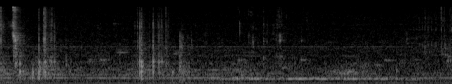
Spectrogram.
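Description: Close-up biting and chewing of raw blue swimming crab pickled in fish sauce. A few sharp clicks come in the first second and a half, then softer chewing.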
